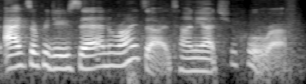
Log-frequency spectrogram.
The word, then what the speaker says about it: Chukwurah: Finally, on the couch with us is actor, producer, and writer, Tonia Chukwurah.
